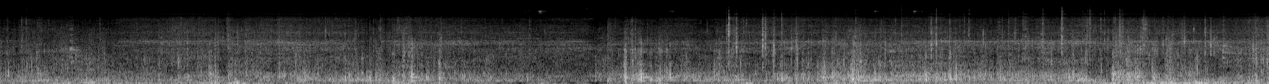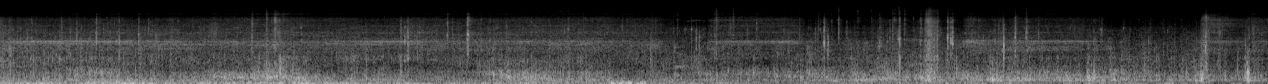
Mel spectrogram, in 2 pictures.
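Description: Mountain bike riding down a rough singletrack: tyres rolling over dirt and rock, with frequent rattles and knocks from the bike and wind buffeting the microphone.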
